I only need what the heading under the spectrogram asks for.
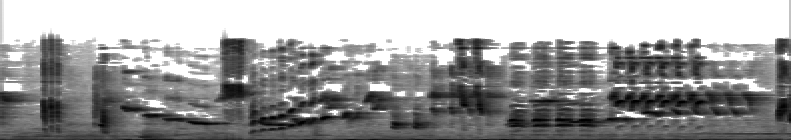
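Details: Mangrove blue flycatcher pouring out a dense, hurried song of twittering notes, rapid trills and harsher squeaky phrases, with a faint low hum behind.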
